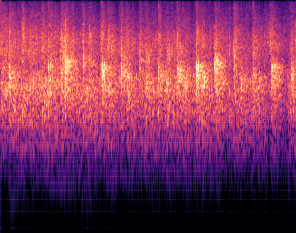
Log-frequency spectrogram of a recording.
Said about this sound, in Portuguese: Se você acredita nisso, dê um glória a Deus e aplauda ao Senhor. Glória a Deus.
